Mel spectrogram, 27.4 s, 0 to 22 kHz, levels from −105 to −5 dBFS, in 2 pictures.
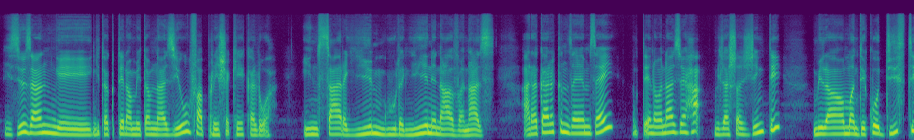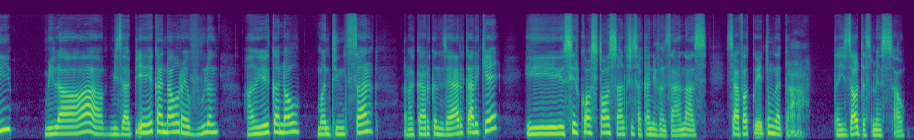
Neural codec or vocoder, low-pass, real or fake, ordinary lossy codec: autoencoder, 48 kHz, 128 numbers a frame, DAC-VAE, trained on Japanese speech; 14.4 kHz; fake; none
